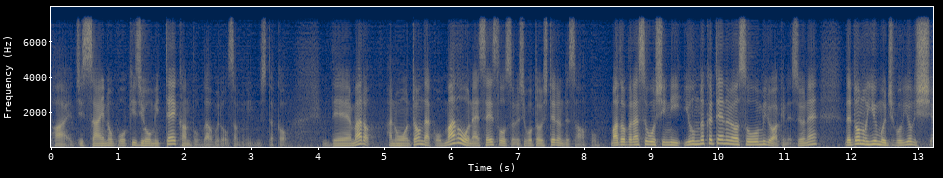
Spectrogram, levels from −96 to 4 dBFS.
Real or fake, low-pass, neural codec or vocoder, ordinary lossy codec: fake; 7.2 kHz; codec, 16 kHz, 0.2 kbps, FocalCodec; none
